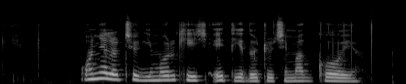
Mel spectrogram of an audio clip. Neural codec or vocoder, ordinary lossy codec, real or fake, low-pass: none; none; real; none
